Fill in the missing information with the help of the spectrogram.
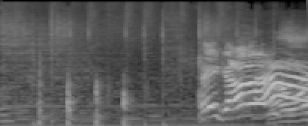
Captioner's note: knocking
